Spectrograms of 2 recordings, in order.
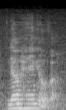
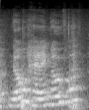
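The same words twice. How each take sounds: First: Put-on a failed try at a British accent; slipping into a weak posh British accent; bad British accent. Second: Put-on laughing New Jersey accent; imitating a Jersey accent while laughing. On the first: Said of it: "that was a terrible accent". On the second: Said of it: "You sounded like you're from New Jersey".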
